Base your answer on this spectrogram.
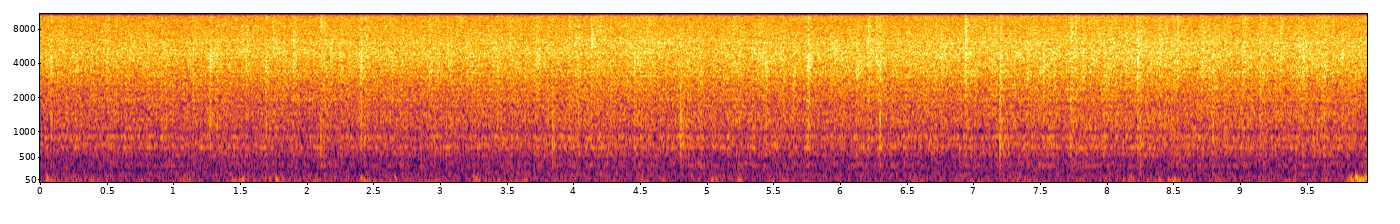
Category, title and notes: Sound effects > Objects / House appliances
Food sizzling - Distant
Kitchen cooking sound recorded in stereo.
